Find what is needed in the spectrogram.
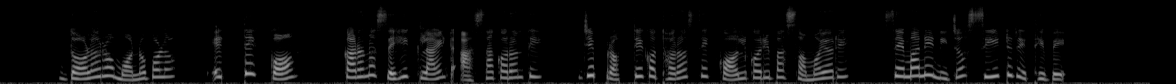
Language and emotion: Odia, sad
